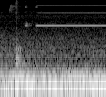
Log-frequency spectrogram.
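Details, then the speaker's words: Multimeter continuity test across a washer that gave no beep while dirty; after cleaning it with a wire brush, a clean, steady high beep holds, showing good continuity. "you can hear it beep but by simply cleaning it off with a wire brush let's get it down get a good surface there now it's clean clean enough that made that big of a difference now we can um have current through that"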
